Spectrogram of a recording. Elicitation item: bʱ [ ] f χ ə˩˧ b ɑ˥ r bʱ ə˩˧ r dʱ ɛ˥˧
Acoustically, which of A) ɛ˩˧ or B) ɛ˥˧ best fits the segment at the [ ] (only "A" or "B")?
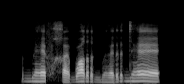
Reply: B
